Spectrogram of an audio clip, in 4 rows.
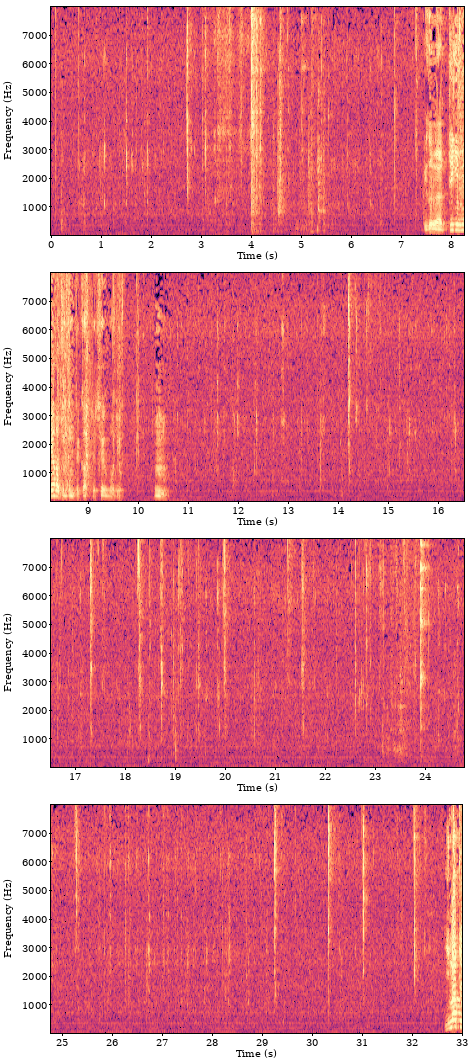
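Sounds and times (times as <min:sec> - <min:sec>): chewing with mouth closed: 0:00.5 - 0:04.0, 0:09.9 - 0:31.2.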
